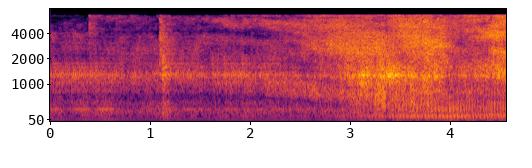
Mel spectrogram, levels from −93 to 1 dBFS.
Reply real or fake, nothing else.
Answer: real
